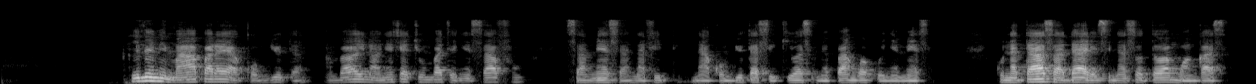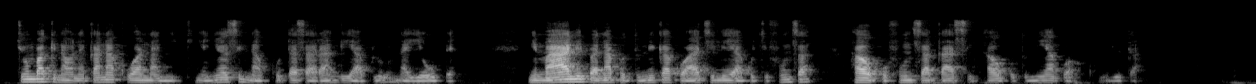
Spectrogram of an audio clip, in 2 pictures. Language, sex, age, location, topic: Swahili, male, 50+, Nairobi, education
